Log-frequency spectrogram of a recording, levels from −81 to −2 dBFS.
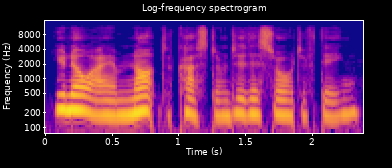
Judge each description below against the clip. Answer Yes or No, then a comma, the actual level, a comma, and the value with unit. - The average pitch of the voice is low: No, high, 195 Hz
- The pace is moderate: No, fast, 275 wpm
